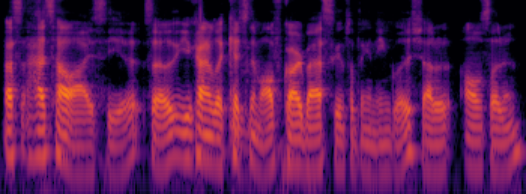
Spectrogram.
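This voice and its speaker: Easygoing low-voiced man co-hosting a podcast. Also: fast. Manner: easygoing, agreeable, many fillers. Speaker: podcast co-host. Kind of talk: casual podcast chat.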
